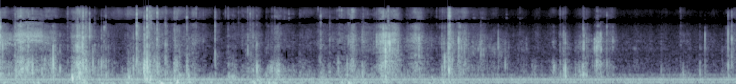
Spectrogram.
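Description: Faint rustling and crinkling of a wallet and bag being handled and searched, with scattered light clicks, thinning out toward the end.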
